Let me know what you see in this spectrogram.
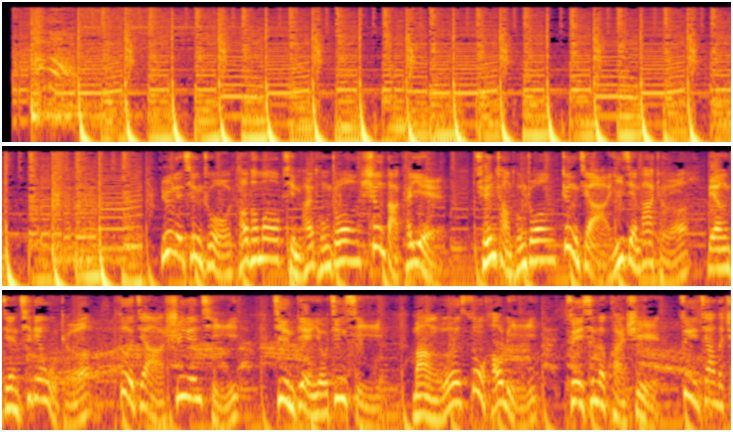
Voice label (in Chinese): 男 童装店开业; 实惠年轻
